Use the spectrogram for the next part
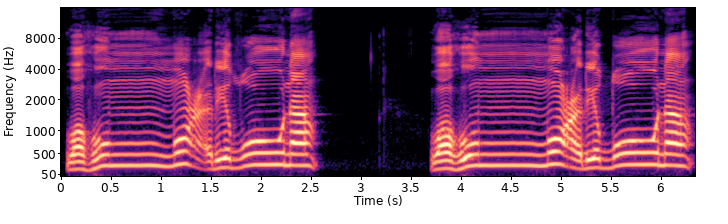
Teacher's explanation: عین کو واضح کریں گے، ایسا نہ ہو کہ حمزہ والی آواز نکلے، یعنی نہیں، عین کی آواز نکلنی چاہیے.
